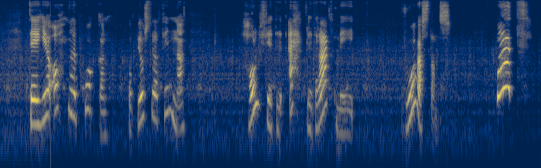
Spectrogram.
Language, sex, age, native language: Icelandic, female, 30-39, Icelandic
